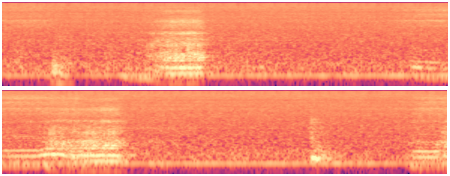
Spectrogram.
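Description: Two slow, soft snoring breaths over steady room hiss, roughly every four seconds; quiet snoring during sleep.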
